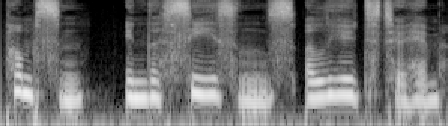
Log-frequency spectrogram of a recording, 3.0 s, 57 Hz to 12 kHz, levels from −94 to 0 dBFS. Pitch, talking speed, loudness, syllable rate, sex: 190 Hz, 140 wpm, -17 LUFS, 4.1 syllables/s, female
